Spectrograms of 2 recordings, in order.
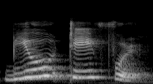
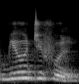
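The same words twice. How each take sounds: First: "Beautiful" slowly as beau, ti, ful; three separate, measured beats on "Beautiful"; syllable by syllable. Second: Said in the usual way. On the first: Shown as a demonstration. Teacher modelling pronunciation for children, "Beautiful" divided into three syllables. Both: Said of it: "Like this way we have to pronounce it".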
